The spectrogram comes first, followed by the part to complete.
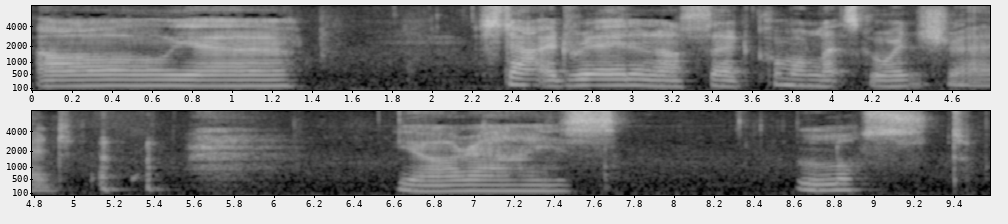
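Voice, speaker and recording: An actress playing a blunt, teasing working-class wife in a TV soap. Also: female voice, deep voice, level tone, drawn-out words, long pauses, darkish tone. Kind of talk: soap opera acting.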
